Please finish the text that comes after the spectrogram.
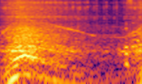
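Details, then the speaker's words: Dacia after tightening a loose earth point on the back of a box: engine catches promptly, revs cleanly and settles smoothly with no misfire. This earth caused the recurring problem since the journey began in Romania. "earth was it and that's been the problem the whole time since we started our journey in Romania just at earth point err on the back of this box"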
